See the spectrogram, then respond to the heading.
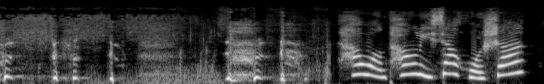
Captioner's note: cough cough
